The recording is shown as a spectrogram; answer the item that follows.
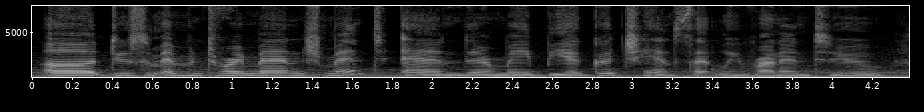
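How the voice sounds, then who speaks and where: A woman's voice: on the low side, steady tone, a little fast. A woman giving casual, chatty roleplay commentary on a video game, playfully thinking aloud. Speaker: gaming video host. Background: game music.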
